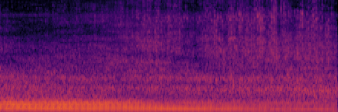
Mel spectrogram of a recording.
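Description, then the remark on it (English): A train's heavy diesel drone rumbles steadily, a deep harmonic hum with some hiss on top, loud at first and easing slightly over a few seconds. No one speaks. “I would record the sound of the train coming.”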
